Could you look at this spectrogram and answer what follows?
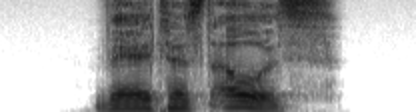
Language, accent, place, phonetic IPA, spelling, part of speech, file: German, Germany, Berlin, [ˌvɛːltəst ˈaʊ̯s], wähltest aus, verb, De-wähltest aus.ogg
- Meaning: inflection of auswählen: 1. second-person singular preterite 2. second-person singular subjunctive II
